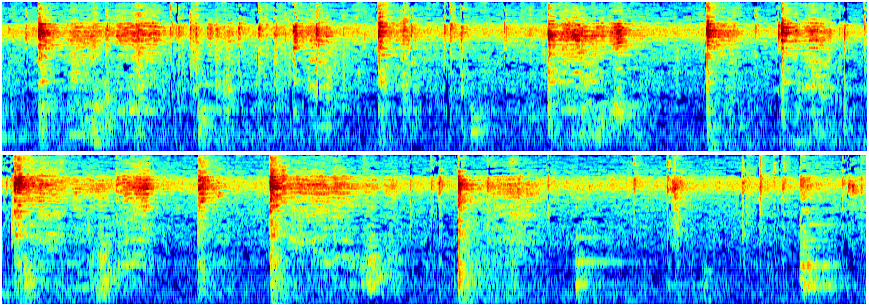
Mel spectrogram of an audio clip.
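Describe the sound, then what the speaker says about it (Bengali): Shrimp frying in oil in a pan for a Bengali jackfruit-and-prawn curry: steady close sizzle with repeated scraping and clinking of a spatula against the pan, no voices. "চিংড়ি মাছগুলো ভাজা হয়ে গেছে, এবার তুলে নিচ্ছি।"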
